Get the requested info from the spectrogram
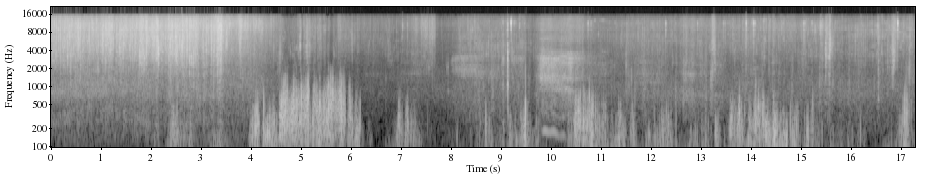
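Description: Water from a garden hose splashing onto soil-filled pots and a concrete walk for the first few seconds. After that, wind buffets the microphone in irregular gusts.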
